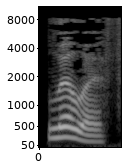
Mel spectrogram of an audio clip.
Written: lilith

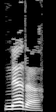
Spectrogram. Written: nedaa

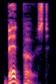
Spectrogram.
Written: bedpost

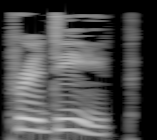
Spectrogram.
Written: pradeep

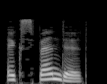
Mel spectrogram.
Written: expended

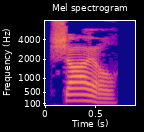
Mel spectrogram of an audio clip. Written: sheil

